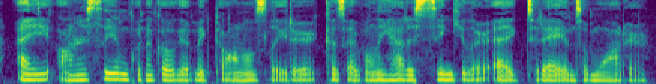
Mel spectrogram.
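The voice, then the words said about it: Raspy voice. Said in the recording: “My voice is still raspy”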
